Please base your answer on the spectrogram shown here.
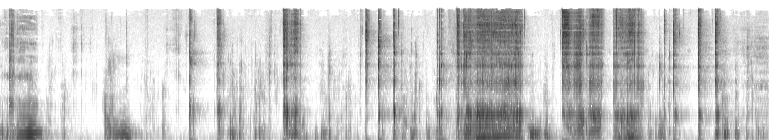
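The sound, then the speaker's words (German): Loud slurping, gulping and burp-like mouth noises come from someone drinking cocoa made from Suchard Express powder, in many irregular bursts separated by short pauses. “Und jetzt trinke ich einen schönen Kakao mit Pulver von Suchard Express.”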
